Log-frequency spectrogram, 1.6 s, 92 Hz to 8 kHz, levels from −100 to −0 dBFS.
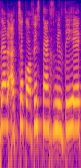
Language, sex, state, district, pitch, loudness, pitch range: Hindi, female, Bihar, Madhepura, 265 Hz, -17 LUFS, 255-275 Hz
